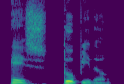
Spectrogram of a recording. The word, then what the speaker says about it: estúpido: estupendo estupendo Stupid estupido cuidado con el acento chavales estúpido este es listo pues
